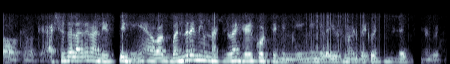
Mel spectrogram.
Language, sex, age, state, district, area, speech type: Kannada, male, 18-30, Karnataka, Shimoga, urban, conversation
